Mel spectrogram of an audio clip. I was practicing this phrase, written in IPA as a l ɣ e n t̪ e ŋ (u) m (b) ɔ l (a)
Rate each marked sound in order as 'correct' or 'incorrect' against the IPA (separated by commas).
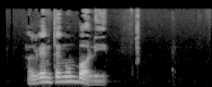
correct, correct, incorrect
